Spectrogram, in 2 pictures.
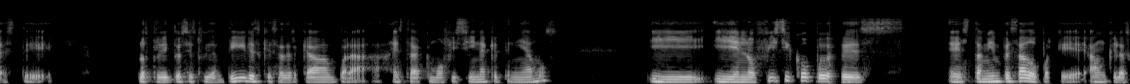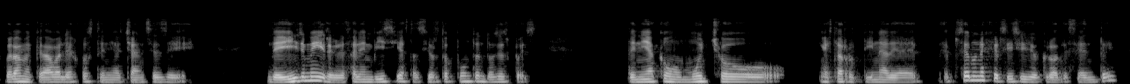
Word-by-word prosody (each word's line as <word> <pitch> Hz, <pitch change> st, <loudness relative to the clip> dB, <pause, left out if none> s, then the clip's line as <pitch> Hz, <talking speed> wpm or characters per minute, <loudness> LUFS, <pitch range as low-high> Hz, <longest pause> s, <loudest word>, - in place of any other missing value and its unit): este, -, -, -8 dB, 0.8 s
los -, -, 0 dB
proyectos 110 Hz, +1 st, -1 dB
estudiantiles 130 Hz, +6 st, 0 dB
que 115 Hz, -, -7 dB
se 110 Hz, -, -5 dB
acercaban 110 Hz, +1 st, 0 dB
para -, -, -3 dB, 0.3 s
esta 105 Hz, 0 st, -2 dB
como 105 Hz, 0 st, -5 dB
oficina 110 Hz, +2 st, -4 dB
que 120 Hz, -, -6 dB
teníamos. 115 Hz, -, -5 dB, 0.9 s
Y 115 Hz, -3 st, +1 dB
y 120 Hz, -3 st, +3 dB
en 115 Hz, 0 st, +3 dB
lo 110 Hz, -1 st, +2 dB
físico, 170 Hz, -, -1 dB
pues, 115 Hz, -5 st, +1 dB, 0.4 s
es 115 Hz, -1 st, -1 dB
también 130 Hz, +1 st, +3 dB
pesado 140 Hz, -2 st, +5 dB
porque, -, -, -5 dB
aunque 110 Hz, -1 st, -3 dB
la 105 Hz, -, +2 dB
escuela 125 Hz, +4 st, +2 dB
me 120 Hz, -3 st, +1 dB
quedaba 110 Hz, +1 st, +2 dB
lejos, 120 Hz, +3 st, -3 dB
tenía 105 Hz, -2 st, -4 dB
chances 110 Hz, 0 st, -3 dB
de 105 Hz, -1 st, -4 dB, 0.8 s
de 110 Hz, -2 st, +5 dB
irme 165 Hz, +10 st, +7 dB
y 170 Hz, -, +6 dB
regresar 110 Hz, +2 st, +1 dB
en 115 Hz, 0 st, -1 dB
bici, 130 Hz, +4 st, -1 dB
hasta 135 Hz, -6 st, -2 dB
cierto 120 Hz, +3 st, -5 dB
punto. 135 Hz, +1 st, -1 dB
Entonces, 120 Hz, -1 st, -2 dB
pues, -, -, -9 dB, 0.9 s
tenía 115 Hz, +3 st, +3 dB
como 125 Hz, -4 st, +2 dB
mucho 120 Hz, -2 st, +1 dB, 0.3 s
esta 125 Hz, -, 0 dB
rutina 110 Hz, -1 st, -3 dB
de, 105 Hz, +3 st, -1 dB, 0.2 s
pues, 160 Hz, +4 st, -6 dB
era 195 Hz, -, +6 dB
un 195 Hz, -, +3 dB
ejercicio 140 Hz, -9 st, 0 dB
yo 110 Hz, -1 st, 0 dB
creo 110 Hz, -1 st, 0 dB
decente 110 Hz, -, -4 dB
115 Hz, 150 wpm, -22 LUFS, 110-130 Hz, 0.9 s, irme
